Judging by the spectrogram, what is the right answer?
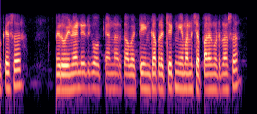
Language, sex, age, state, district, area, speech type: Telugu, male, 18-30, Andhra Pradesh, Eluru, urban, conversation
